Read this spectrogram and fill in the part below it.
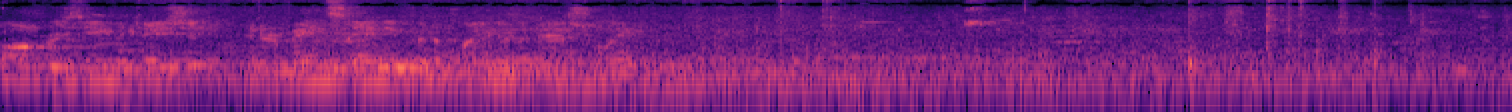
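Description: A crowd of young men talks and murmurs in a large echoing hall.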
